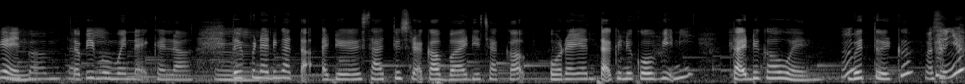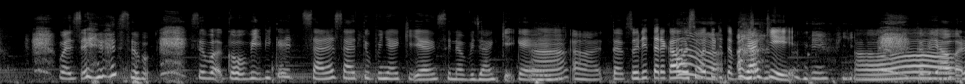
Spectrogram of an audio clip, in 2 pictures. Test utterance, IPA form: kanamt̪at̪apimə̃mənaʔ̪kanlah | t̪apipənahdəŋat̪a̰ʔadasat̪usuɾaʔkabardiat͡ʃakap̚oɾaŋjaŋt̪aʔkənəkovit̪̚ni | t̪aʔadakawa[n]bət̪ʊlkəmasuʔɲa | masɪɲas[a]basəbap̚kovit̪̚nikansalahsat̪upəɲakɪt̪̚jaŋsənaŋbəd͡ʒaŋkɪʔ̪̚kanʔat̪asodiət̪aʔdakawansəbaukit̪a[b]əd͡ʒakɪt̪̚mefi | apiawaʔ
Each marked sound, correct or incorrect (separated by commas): correct, incorrect, correct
